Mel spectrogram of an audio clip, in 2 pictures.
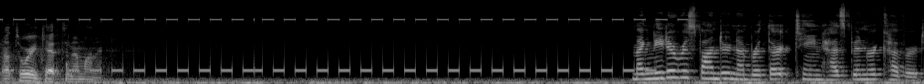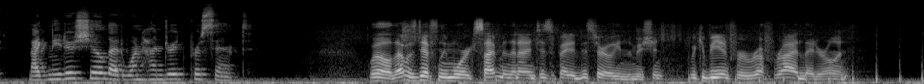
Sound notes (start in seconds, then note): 2.3 warning beeps; 18.3 tapping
